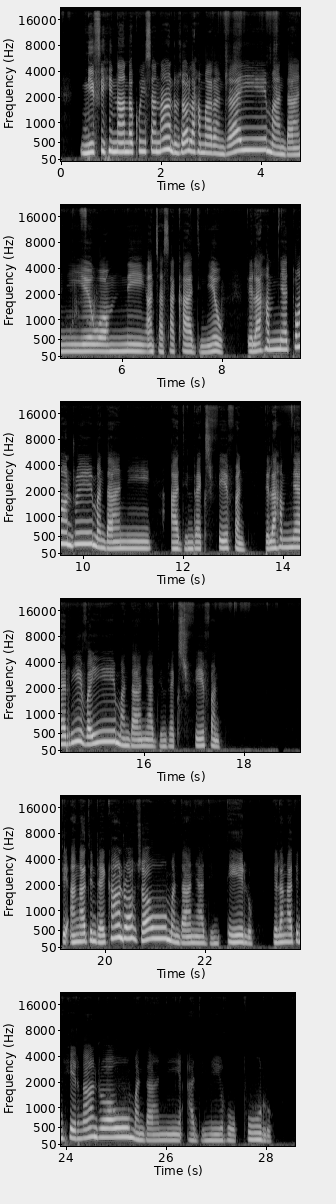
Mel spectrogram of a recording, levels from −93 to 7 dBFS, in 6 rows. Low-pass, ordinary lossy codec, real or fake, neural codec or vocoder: 19.8 kHz; none; real; none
